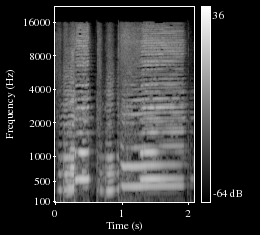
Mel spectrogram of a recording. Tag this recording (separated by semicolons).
harmonica; chromatic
